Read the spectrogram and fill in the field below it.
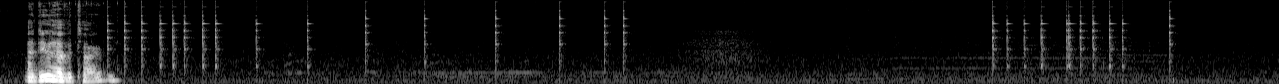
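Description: A hammer taps repeatedly on a nail in wood.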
